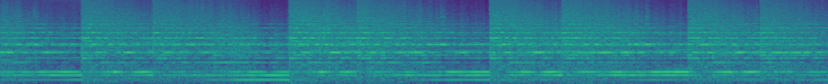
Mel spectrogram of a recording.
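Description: Large church bell pealing, heard from just beneath it in the tower: four loud strikes about two seconds apart, each ringing on into the next. The ringing is overwhelming at this distance.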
